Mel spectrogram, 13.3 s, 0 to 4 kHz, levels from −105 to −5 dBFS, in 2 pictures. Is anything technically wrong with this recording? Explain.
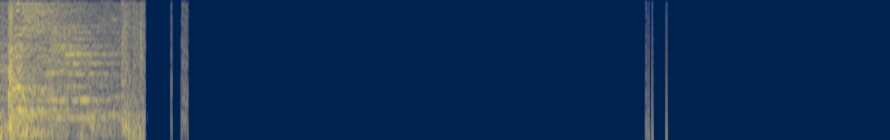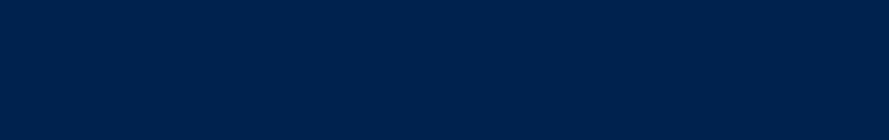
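Yes. There are two kinds of fault, heard through a narrow call-quality band with nothing above 4 kHz, which fits a G.711 mu-law line at 64 kbps.

Intermittent contact occurs twice, between 0.95 and 1.40 s and between 4.84 and 5.00 s. Each time the sound drops out abruptly, with crackle at both edges and faint hiss underneath. The first gap lasts about 187 ms and the second about 107 ms. This is a loose cable or plug briefly losing its connection, so the signal path opens and then snaps shut again.

At 1.26 s a sound starts abruptly, missing its soft beginning. About 20 ms of the onset has been replaced by smooth comfort noise. The likely cause is a clipped onset from the sender's voice detector, which reacted late when sound resumed. The first instant was never transmitted, and the receiver filled the space with generated background noise.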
